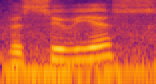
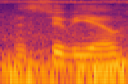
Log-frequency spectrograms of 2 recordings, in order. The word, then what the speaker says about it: Vesuvio: lights right here city lights bookstore in uh vesuvius a little awesome bar love that bar vesuvio sorry vesuvio i want to say it wrong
